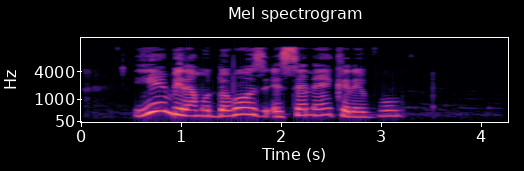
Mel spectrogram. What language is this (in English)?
Ganda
